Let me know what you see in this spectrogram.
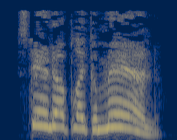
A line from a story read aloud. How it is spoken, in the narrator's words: Lars shouts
